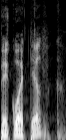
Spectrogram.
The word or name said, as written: pegwatelg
